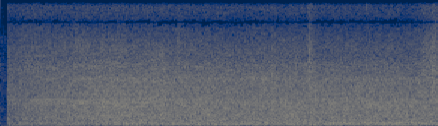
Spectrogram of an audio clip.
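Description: Steady rushing roar of open air on a high-rise balcony: wind mixed with the distant hum of city traffic far below. It starts abruptly and holds at an even level.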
